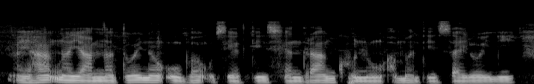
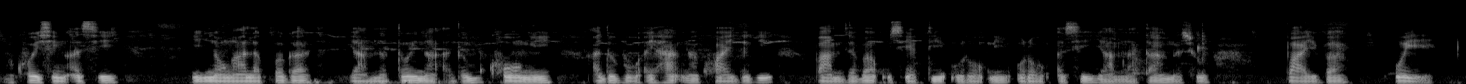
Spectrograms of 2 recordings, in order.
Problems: background sounds at intervals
